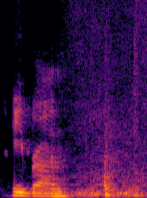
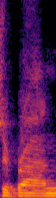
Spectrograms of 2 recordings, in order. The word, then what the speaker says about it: Gibran: Hebron. Was it Hebron? Hebron, yep. So you don't pronounce the G, it's like an H.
